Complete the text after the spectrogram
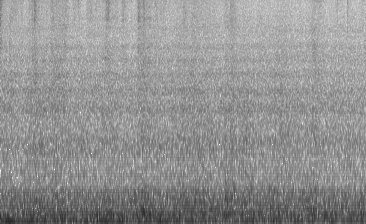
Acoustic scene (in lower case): subway train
